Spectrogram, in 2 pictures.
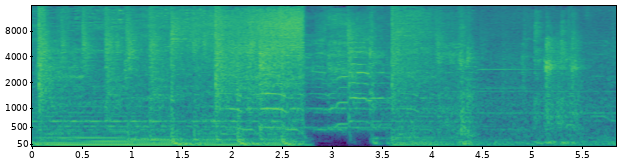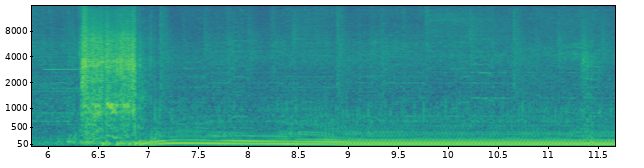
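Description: A BMW E92 335i with a manual gearbox runs after a fresh battery install, its engine note loud and steady, swelling into a stronger sustained rumble partway through, with clunks and handling noises early on and no talk.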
